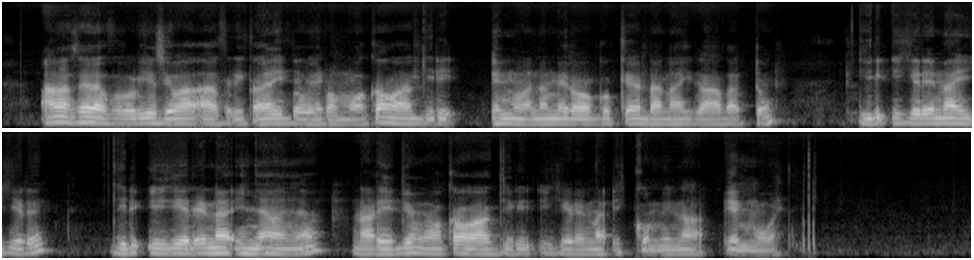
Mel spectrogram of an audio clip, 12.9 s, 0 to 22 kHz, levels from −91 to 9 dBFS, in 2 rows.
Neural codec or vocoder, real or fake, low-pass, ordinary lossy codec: codec, 44.1 kHz, 2.6 kbps, SNAC; fake; none; none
